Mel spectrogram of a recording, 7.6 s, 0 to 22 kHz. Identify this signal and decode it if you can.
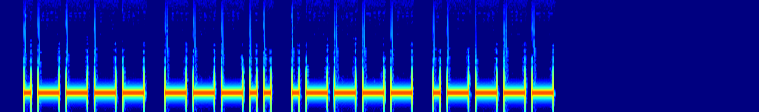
Morse code, heard as a keyed tone, about 17 wpm, 700 Hz. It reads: 1811
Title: CWT Exchange 17wpm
